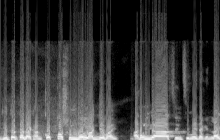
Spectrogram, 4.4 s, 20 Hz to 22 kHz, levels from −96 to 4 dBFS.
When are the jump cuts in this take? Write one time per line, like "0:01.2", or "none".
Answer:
0:02.8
